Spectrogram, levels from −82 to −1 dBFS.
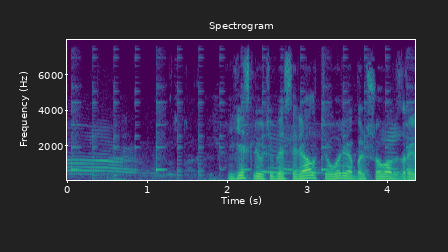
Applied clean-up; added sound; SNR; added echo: none; Alarm + Keyboard (musical); 11 dB; none.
